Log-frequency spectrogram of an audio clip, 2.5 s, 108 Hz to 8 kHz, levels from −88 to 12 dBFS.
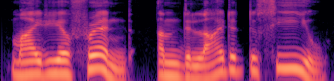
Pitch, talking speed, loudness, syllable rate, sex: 155 Hz, 215 wpm, -16 LUFS, 5.1 syllables/s, male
